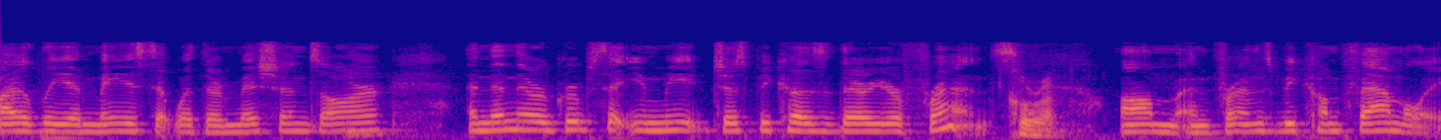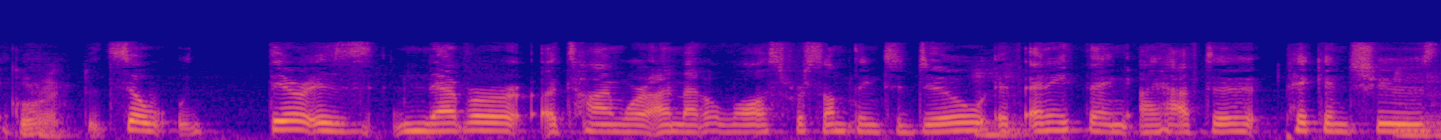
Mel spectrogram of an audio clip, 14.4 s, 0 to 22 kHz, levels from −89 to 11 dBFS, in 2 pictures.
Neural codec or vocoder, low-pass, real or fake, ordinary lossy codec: none; 7.2 kHz; real; MP3, 48 kbps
